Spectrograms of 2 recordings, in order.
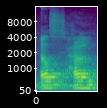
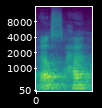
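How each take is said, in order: No difference in how they are said.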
